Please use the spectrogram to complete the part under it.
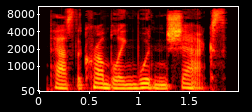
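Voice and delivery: usual speaking voice

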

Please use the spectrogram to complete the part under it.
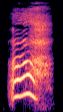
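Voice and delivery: very high, loud gasp of pain. A narrator's reading. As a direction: yelp as the hand takes the fall. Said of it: "I gasped".

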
